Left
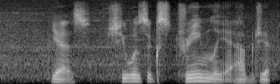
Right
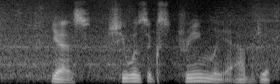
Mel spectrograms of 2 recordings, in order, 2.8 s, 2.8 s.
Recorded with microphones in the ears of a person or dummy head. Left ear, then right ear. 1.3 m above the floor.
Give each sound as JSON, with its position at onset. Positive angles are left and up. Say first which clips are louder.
{"t": 0.5, "sound": "a man speaking", "louder": "left 3 dB", "side_deg": 10}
